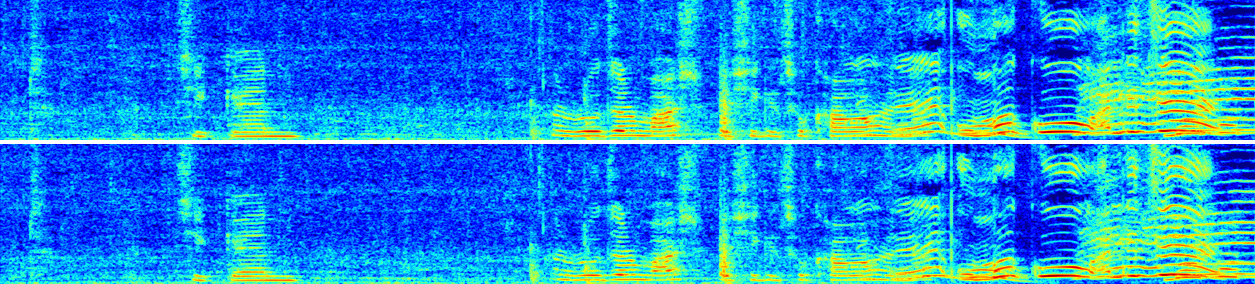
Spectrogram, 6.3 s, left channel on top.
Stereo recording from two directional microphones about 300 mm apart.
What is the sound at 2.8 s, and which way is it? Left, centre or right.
A child's voice, centre.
